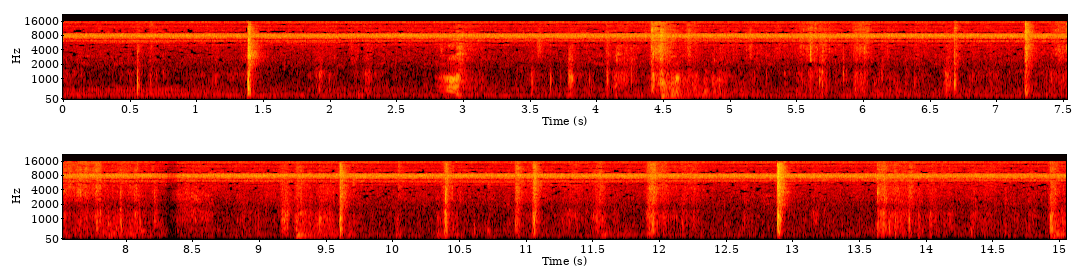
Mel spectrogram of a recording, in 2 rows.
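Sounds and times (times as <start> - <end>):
insects buzzing: 0.0 - 15.0
fruit bunches thudding into truck bed: 4.4 - 5.1, 9.2 - 9.7.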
